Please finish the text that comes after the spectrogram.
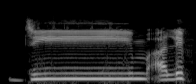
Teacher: जीम हमारे जबान के दरमियान और तालू के दरमियान से अदा होता है।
